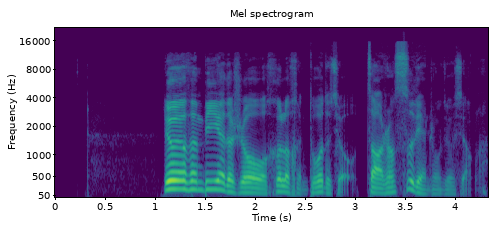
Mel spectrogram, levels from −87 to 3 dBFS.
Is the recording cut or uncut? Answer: uncut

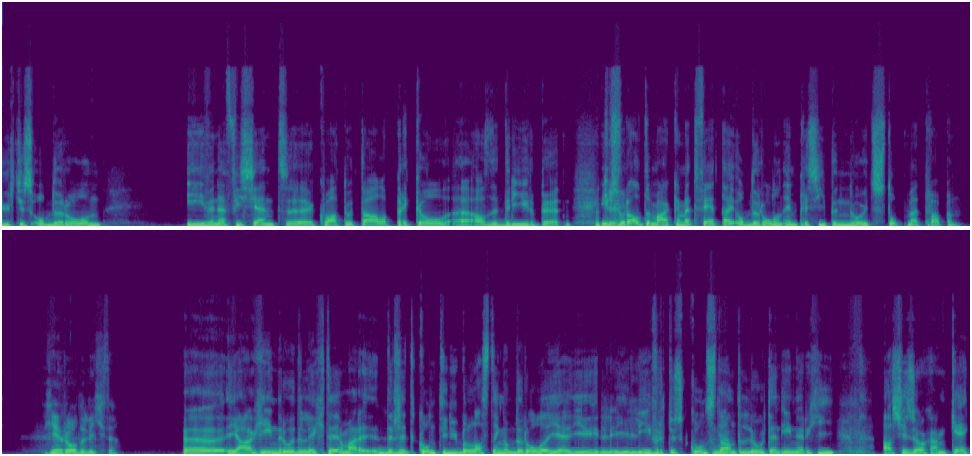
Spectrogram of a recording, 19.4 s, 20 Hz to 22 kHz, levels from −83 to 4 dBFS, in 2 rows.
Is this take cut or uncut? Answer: cut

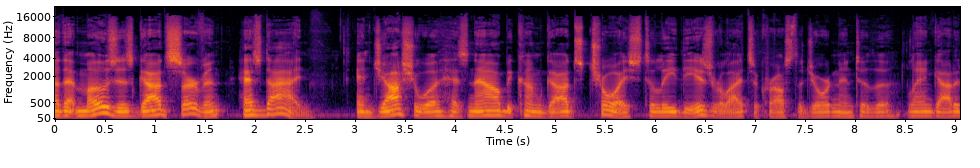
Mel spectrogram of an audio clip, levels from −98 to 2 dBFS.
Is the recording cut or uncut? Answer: cut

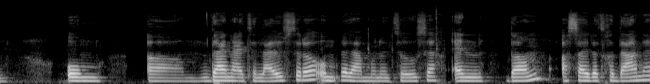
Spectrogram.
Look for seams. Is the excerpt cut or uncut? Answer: cut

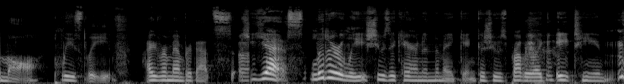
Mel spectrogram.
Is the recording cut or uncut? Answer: cut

